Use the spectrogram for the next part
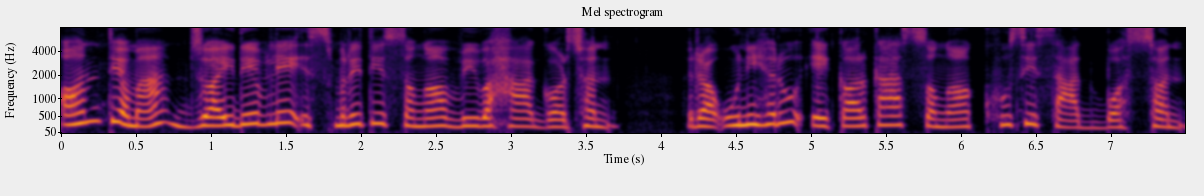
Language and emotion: Nepali, neutral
